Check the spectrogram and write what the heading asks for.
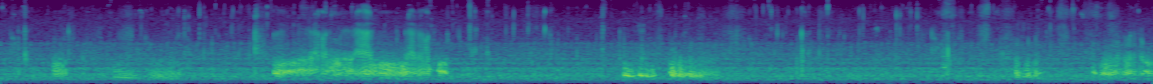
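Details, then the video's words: Two rescued stray kittens, both with infected eyes, making little noises while eating; soft, low murmuring and growly bursts in short spurts, one longer run in the middle, mixed with faint chewing clicks in a quiet room. "Rescued some stray kittens from outside, they make the cutest little noises while eating!"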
